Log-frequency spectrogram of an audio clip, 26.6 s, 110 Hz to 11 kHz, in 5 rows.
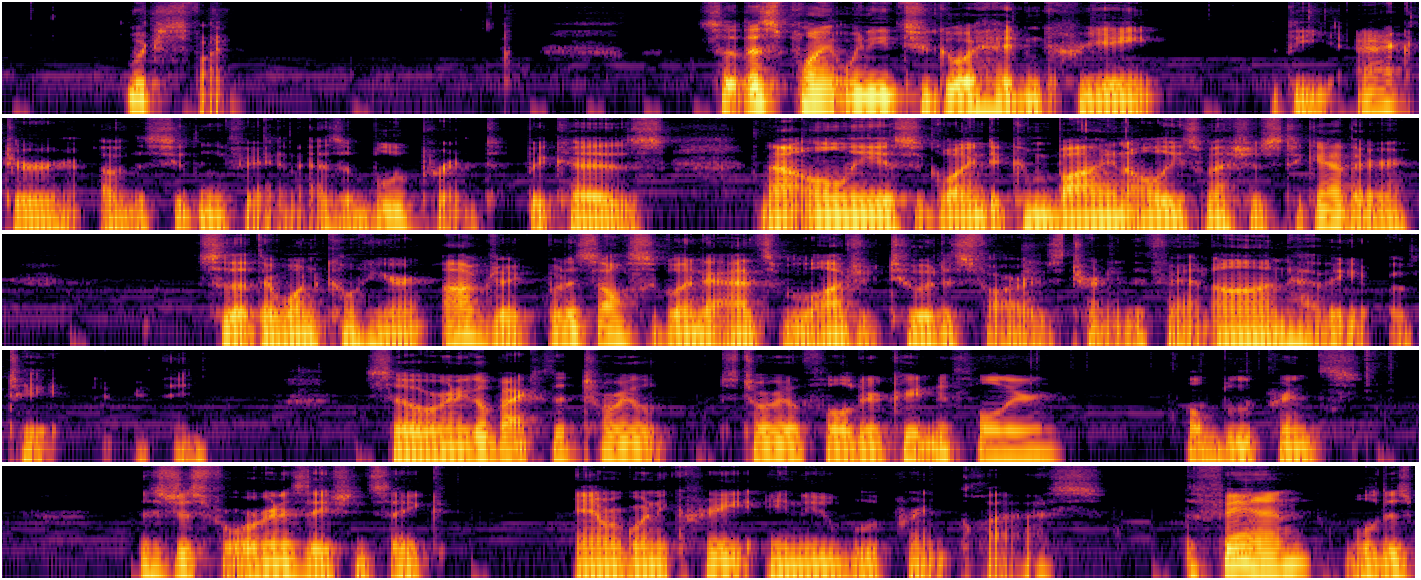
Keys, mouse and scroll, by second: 2.8-5.0 right drag, 3.3-5.1 typing, 5.6 right click, 6.0 click, 8.3 click, 8.5 click, 8.7 w, 15.5 click, 16.4 click, 16.8 click, 18.1 click, 18.2 right click, 18.7 click, 19.8-21.1 typing, 22.2 click, 22.3 click, 22.6 click, 24.5 click, 25.5 click.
